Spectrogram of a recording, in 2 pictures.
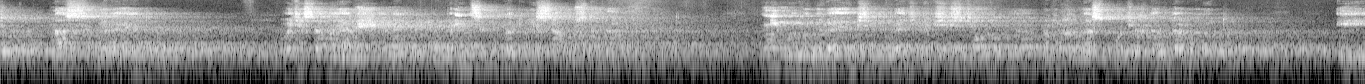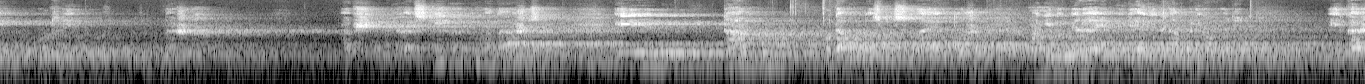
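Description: An elderly man speaks calmly and steadily into a microphone, his voice echoing in a large hall.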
